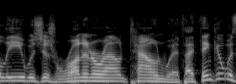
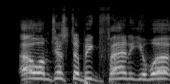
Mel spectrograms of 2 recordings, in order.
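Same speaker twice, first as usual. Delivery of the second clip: put-on botched Irish accent, pitched higher; 8 semitones higher than usual. Having just said you can't do the accent, try the fan's words again in a bad irish accent. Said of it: "I can't do it".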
